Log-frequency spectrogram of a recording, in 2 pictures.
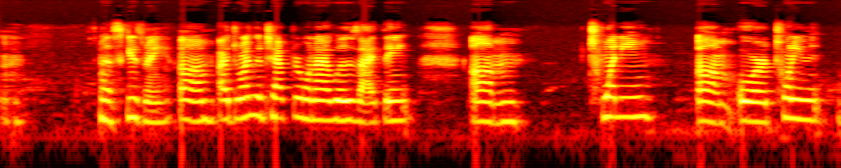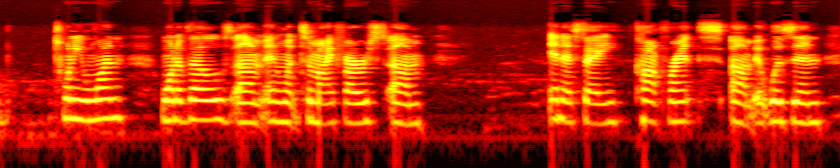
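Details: Adult who stutters; repetitions and interjections, stuttering.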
